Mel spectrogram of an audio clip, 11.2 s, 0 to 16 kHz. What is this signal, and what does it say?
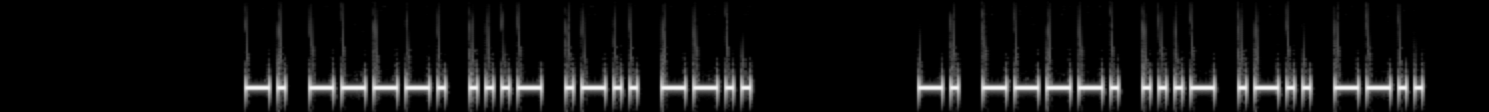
Morse code, heard as a keyed tone, about 20 wpm, 700 Hz. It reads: N9VLZ N9VLZ
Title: USA Call Signs - 5 Characters - Repeated 2x - 20wpm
